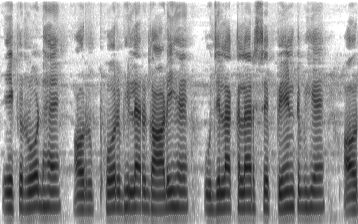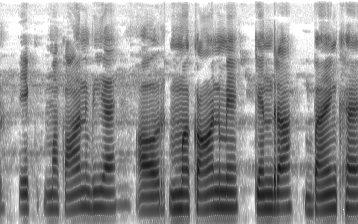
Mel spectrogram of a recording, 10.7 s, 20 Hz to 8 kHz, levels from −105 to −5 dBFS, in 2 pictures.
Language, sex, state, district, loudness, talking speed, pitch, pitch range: Hindi, male, Bihar, Jahanabad, -21 LUFS, 135 wpm, 160 Hz, 150-165 Hz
